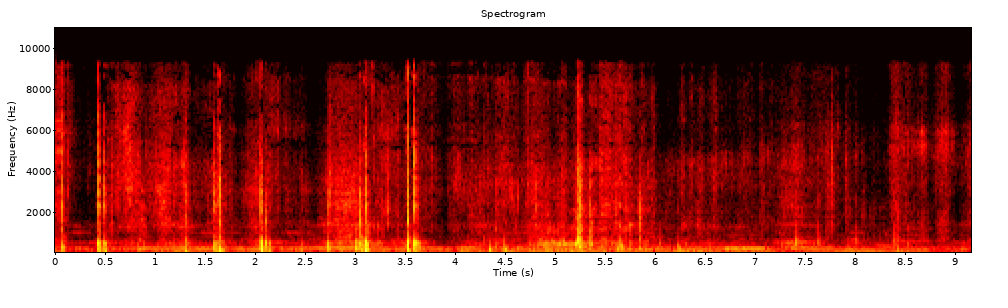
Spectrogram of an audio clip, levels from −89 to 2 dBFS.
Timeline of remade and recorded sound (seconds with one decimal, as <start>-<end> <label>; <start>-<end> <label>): 0.0-1.1 remade; 1.1-1.9 recorded; 1.9-2.5 remade; 2.5-5.5 recorded; 5.5-7.1 remade; 7.1-9.2 recorded

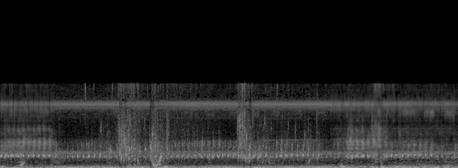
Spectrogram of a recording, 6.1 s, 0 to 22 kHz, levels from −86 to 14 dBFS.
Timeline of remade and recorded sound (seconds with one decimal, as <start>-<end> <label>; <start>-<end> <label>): 0.0-0.7 remade; 0.7-4.4 recorded; 4.4-6.1 remade

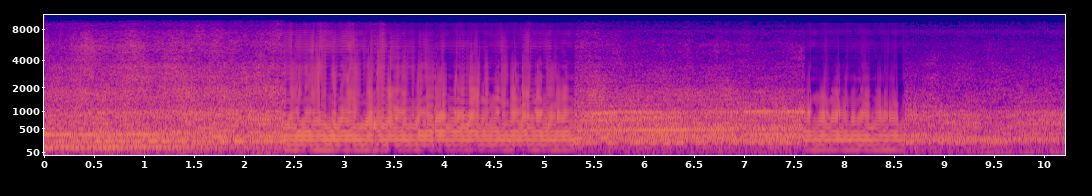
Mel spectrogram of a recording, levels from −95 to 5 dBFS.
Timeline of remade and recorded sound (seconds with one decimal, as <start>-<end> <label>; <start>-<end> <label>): 0.0-2.4 recorded; 2.4-5.3 remade; 5.3-7.6 recorded; 7.6-8.6 remade; 8.6-10.2 recorded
